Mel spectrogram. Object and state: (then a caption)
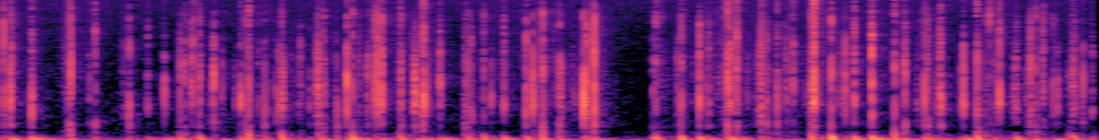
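Beeswax-coated cotton wrap. Long nails on both hands scratch and tap a large, flat, patterned beeswax-coated cotton wrap lying on a soft furry mat. The result is a dense, continuous stream of quick crinkly scratches and soft taps, muffled and heavy in the low end, with brief crackly bursts.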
